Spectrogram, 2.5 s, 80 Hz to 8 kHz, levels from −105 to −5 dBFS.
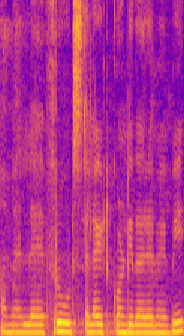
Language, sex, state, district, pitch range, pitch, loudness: Kannada, female, Karnataka, Shimoga, 185-200 Hz, 185 Hz, -16 LUFS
